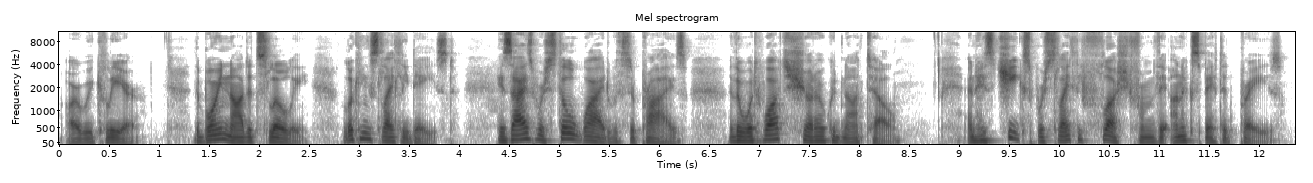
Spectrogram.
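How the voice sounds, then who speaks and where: A man with a fairly low voice narrates fiction from a script. He reads as a storyteller would for an audiobook. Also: very animated, a little slow. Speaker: podfic narrator.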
